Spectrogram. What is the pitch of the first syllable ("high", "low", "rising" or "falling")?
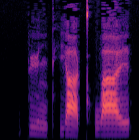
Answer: falling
